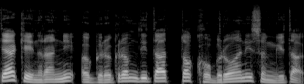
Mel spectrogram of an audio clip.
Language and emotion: Goan Konkani, neutral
